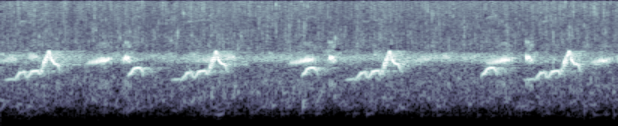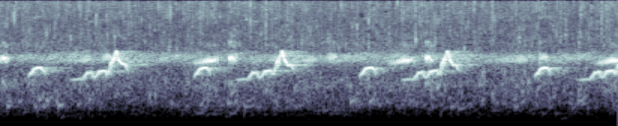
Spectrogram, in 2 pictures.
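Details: Eastern whip-poor-will at night, rhythmic whistled three-note phrases, a low note then a quick rise to a sharp upper note, repeated roughly once a second throughout, with a constant high chorus droning behind.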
